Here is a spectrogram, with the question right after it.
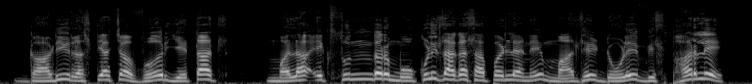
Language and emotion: Marathi, surprised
